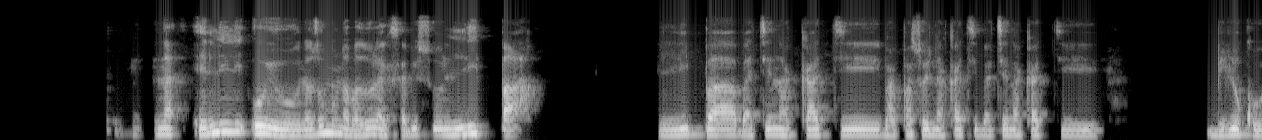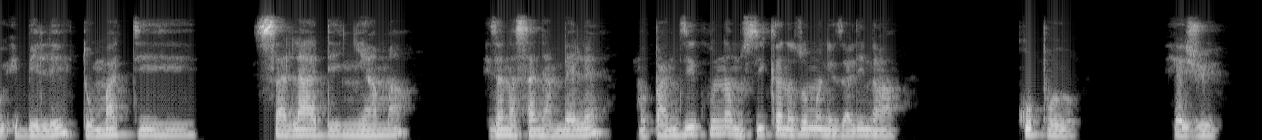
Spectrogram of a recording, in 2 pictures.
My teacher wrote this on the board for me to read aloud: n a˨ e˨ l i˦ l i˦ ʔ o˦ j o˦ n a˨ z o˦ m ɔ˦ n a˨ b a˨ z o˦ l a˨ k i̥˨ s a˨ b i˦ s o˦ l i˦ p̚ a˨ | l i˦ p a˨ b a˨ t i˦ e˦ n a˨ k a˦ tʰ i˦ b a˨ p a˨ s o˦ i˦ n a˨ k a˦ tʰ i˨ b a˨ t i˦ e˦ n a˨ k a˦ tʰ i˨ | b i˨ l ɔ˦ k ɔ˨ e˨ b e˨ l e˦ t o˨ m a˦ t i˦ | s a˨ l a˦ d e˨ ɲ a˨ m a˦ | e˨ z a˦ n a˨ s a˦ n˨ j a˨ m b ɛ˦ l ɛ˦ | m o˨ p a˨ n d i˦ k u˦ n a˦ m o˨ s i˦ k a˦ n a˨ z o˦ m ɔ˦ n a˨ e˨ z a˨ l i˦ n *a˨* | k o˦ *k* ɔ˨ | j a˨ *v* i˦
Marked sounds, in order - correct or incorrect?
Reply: correct, incorrect, incorrect

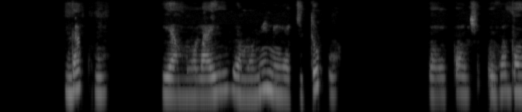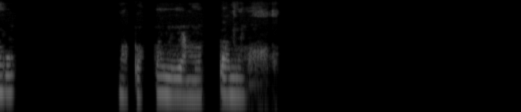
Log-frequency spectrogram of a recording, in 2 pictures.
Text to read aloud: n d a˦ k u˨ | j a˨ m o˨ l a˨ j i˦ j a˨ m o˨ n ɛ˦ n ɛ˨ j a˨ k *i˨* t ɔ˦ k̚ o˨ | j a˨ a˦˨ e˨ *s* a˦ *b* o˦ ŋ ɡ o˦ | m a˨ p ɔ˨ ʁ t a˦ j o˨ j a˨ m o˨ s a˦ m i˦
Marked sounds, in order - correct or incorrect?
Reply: correct, incorrect, correct

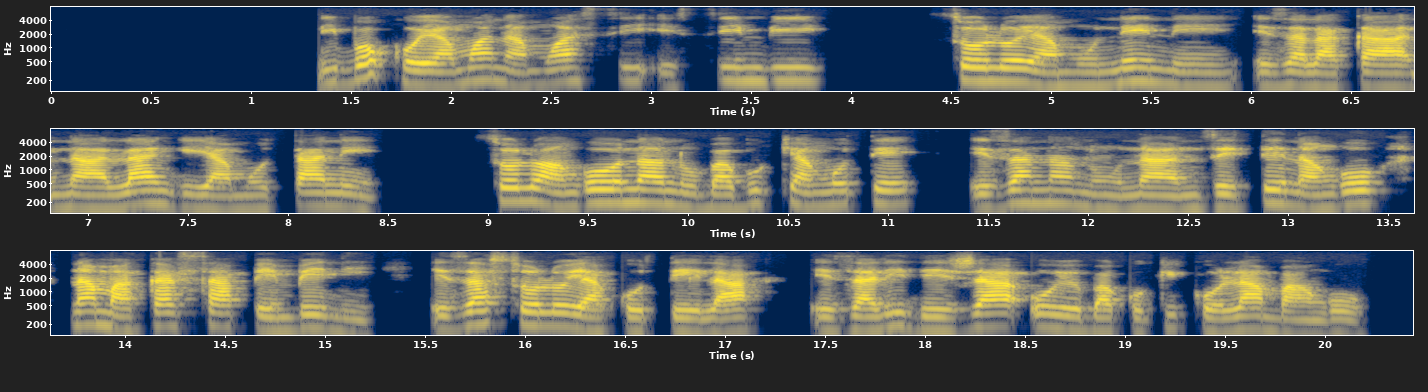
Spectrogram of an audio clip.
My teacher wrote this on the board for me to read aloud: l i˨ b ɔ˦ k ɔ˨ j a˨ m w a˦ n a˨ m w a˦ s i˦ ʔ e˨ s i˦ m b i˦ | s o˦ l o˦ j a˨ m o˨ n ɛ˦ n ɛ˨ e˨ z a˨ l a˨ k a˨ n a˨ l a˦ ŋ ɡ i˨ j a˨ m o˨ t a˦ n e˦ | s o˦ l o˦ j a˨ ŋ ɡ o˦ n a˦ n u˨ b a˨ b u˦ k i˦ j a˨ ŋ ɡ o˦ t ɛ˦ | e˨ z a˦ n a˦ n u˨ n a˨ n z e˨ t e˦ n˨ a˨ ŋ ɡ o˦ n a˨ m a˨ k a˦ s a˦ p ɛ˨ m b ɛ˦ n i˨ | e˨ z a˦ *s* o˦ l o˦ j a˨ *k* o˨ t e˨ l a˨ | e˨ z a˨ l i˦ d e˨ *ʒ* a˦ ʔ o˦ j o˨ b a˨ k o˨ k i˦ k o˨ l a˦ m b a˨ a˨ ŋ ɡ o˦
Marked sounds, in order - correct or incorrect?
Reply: correct, correct, correct

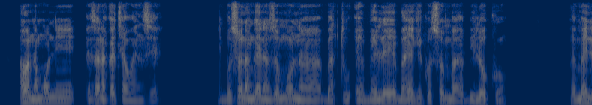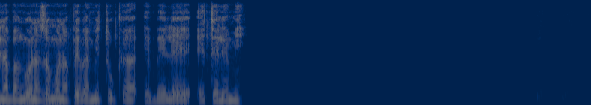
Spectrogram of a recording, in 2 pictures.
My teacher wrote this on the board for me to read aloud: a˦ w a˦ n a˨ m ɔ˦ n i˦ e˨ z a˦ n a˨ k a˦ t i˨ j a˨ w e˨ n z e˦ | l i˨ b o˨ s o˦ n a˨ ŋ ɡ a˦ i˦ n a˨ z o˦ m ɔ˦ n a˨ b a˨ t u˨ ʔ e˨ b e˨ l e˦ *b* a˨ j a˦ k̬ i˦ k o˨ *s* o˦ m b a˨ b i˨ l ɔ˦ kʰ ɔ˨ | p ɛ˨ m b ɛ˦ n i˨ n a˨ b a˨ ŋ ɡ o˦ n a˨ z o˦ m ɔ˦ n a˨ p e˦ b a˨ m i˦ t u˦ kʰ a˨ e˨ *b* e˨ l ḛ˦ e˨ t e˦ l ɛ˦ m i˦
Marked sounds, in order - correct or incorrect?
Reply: correct, correct, correct

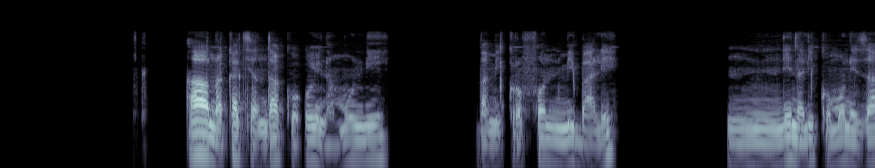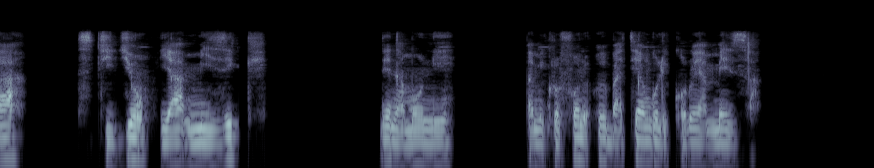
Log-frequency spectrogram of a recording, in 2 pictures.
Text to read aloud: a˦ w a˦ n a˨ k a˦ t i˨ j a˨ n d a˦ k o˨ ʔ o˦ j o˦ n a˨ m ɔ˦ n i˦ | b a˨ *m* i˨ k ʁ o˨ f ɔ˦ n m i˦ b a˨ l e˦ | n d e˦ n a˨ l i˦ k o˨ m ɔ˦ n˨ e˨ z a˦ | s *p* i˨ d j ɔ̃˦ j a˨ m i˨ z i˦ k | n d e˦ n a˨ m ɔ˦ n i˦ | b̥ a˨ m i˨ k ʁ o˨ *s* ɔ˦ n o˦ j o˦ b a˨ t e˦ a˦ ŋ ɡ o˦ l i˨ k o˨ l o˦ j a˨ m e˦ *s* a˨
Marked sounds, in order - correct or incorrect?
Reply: correct, incorrect, incorrect, incorrect

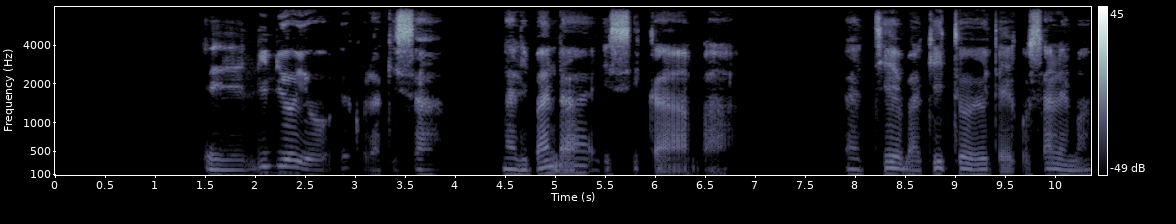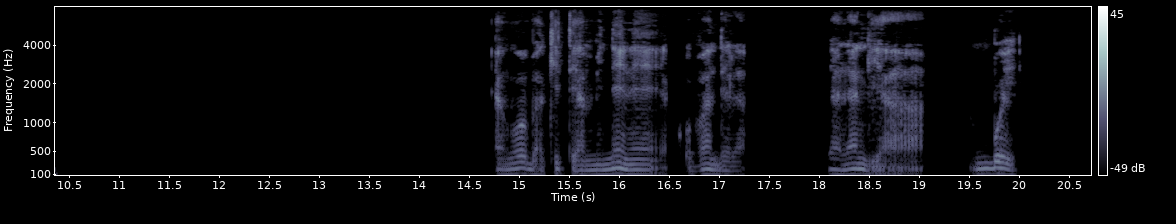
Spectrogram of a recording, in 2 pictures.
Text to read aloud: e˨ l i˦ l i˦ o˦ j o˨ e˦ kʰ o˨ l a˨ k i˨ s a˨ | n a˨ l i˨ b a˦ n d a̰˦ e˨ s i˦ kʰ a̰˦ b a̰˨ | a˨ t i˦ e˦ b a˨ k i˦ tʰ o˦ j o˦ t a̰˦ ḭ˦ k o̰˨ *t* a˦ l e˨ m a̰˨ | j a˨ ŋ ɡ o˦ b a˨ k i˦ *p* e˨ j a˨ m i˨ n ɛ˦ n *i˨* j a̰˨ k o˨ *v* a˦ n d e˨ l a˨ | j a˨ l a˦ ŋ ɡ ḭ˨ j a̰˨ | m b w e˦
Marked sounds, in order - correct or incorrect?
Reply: incorrect, incorrect, incorrect, correct

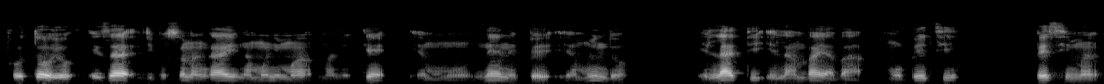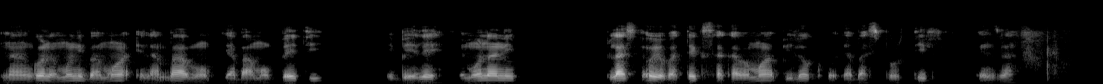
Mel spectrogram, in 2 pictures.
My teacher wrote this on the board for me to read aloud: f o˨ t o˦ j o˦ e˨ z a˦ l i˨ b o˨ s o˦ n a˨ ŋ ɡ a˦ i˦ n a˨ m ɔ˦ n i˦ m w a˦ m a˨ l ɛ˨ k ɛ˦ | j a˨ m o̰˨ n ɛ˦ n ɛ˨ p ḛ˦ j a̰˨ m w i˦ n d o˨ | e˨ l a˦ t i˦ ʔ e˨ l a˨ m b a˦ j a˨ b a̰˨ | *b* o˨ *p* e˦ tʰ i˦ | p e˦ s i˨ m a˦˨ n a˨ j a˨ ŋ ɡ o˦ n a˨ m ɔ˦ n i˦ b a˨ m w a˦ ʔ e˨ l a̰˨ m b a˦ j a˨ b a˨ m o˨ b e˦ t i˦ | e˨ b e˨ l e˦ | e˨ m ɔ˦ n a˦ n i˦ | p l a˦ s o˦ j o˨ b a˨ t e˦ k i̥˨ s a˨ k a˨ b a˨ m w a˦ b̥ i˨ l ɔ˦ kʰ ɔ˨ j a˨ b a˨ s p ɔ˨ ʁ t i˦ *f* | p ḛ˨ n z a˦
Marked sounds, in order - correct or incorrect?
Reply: incorrect, incorrect, correct

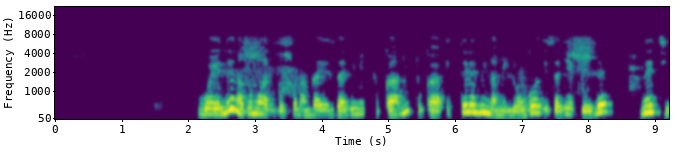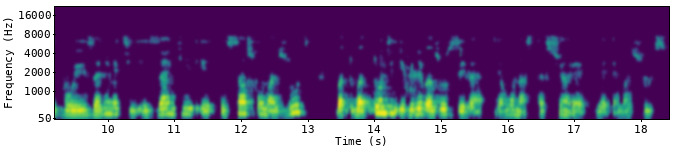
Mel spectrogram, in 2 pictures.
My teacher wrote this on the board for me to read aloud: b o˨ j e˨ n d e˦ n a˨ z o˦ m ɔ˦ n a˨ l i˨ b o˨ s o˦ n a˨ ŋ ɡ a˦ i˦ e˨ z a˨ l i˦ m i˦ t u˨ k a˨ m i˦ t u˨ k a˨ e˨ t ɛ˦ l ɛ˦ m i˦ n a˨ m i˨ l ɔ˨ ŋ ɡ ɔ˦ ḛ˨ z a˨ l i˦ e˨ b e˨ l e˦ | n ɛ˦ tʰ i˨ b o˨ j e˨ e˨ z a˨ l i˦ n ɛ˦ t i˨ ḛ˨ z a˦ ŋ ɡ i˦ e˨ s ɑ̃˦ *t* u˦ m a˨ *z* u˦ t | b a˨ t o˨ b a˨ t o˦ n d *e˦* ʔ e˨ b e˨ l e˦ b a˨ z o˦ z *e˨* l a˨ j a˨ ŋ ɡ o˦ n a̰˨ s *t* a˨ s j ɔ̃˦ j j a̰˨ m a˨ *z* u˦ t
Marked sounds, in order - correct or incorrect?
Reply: incorrect, correct, incorrect, correct, correct, correct

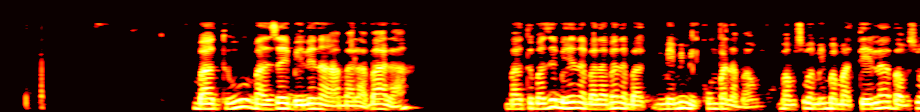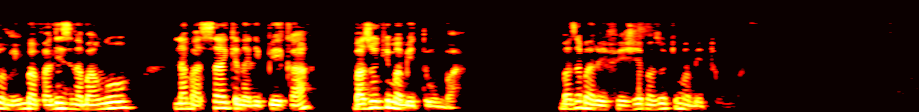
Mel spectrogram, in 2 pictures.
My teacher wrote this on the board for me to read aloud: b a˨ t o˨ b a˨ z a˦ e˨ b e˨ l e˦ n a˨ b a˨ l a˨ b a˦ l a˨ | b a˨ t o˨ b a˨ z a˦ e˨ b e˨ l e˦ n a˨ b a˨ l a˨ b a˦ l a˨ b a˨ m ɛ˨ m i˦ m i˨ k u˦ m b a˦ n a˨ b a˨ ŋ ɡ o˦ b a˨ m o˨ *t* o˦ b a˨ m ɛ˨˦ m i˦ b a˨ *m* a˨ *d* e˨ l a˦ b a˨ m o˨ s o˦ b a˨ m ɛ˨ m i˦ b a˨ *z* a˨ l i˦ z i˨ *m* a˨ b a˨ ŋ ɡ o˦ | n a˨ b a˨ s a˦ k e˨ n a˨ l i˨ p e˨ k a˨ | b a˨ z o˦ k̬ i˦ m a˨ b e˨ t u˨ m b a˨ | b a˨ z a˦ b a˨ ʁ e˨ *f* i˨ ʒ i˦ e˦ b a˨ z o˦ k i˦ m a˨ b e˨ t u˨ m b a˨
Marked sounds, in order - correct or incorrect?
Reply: incorrect, correct, incorrect, incorrect, incorrect, correct

